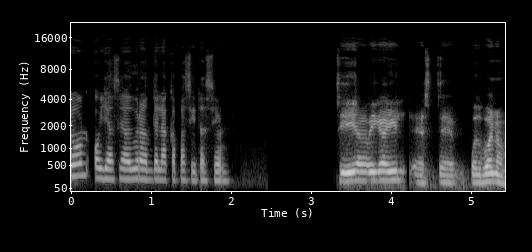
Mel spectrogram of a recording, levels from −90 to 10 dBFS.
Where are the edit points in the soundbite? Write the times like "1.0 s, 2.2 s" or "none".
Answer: none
